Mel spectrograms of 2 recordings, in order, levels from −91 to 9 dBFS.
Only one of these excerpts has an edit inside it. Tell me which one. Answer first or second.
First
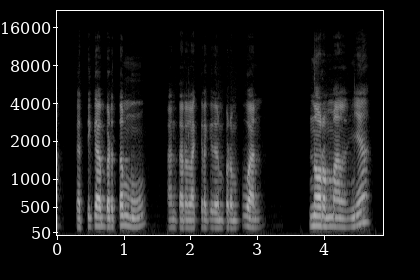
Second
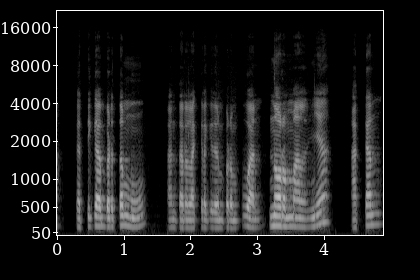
second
